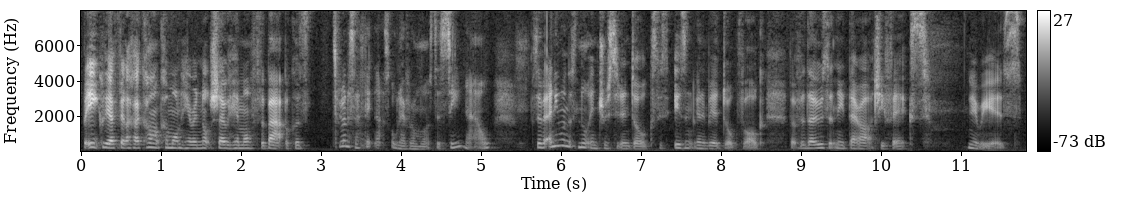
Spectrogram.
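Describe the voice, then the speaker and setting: A woman's voice: fairly low pitch, fast talker, vocal fry, breathy edge. Chatty young woman vlogging on a walk. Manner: chatty, upbeat, fillers and self-corrections, talks to her dog. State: slightly croaky morning voice. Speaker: lifestyle vlogger. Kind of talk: casual vlog chat to camera. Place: outdoors on a morning walk. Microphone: phone held while walking.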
